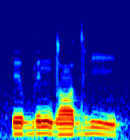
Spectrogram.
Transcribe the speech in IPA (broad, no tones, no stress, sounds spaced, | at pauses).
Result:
ɪ b ɪ n d ɒ dʱ i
